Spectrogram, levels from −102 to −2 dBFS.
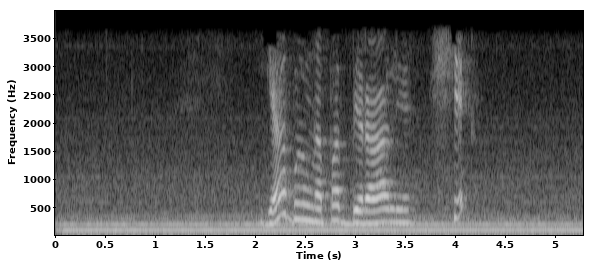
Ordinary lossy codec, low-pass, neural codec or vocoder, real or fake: MP3, 32 kbps; 3.6 kHz; none; real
